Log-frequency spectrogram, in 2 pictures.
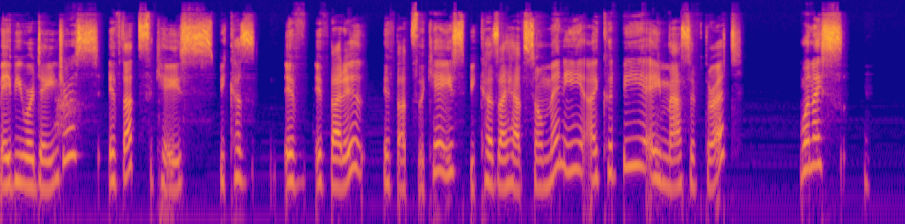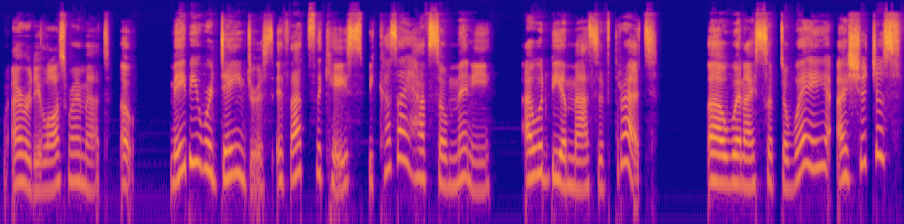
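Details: Female streamer with self-reported frequent stuttering, reading aloud her own story, which she finds difficult; repeated phrases and fillers; stuttering.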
